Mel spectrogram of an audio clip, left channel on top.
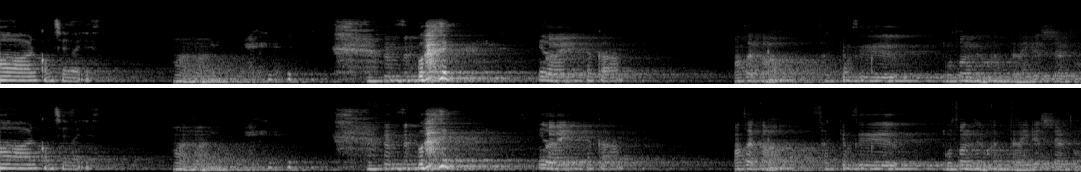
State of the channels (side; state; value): both; normal; correlation 0.79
